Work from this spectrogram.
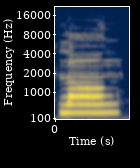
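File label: "lang1", Mandarin Chinese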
